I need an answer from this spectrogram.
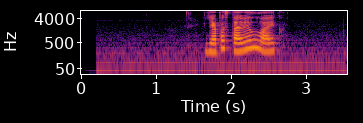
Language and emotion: Russian, positive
